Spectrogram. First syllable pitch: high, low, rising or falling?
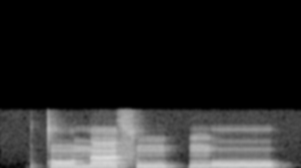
low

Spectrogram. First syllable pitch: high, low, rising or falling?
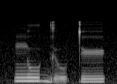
high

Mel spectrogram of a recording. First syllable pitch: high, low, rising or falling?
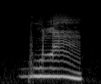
high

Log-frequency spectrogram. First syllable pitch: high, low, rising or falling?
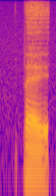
low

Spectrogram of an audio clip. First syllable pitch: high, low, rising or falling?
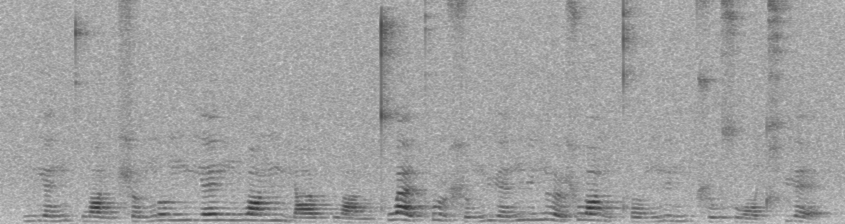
rising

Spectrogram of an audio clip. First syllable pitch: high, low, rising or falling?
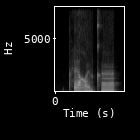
high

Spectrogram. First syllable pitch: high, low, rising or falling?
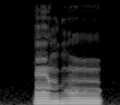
low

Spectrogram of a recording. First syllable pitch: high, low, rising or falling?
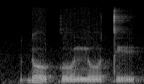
falling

